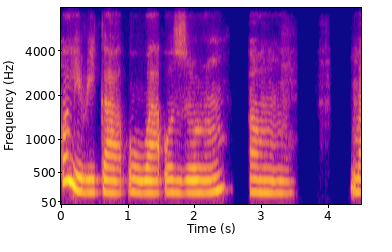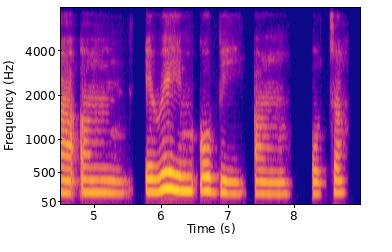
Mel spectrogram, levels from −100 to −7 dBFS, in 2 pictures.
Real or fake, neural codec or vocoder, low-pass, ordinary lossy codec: fake; codec, 16 kHz, 8 kbps, FreqCodec, smaller model; 7.2 kHz; Opus, 16 kbps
